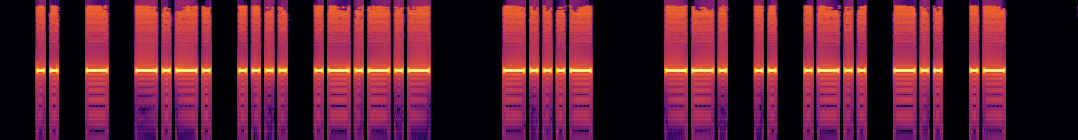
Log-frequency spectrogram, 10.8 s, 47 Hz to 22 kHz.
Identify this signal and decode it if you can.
Morse code, heard as a keyed tone, about 18 wpm, spaced as for 15 wpm, 1000 Hz. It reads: ITCH. <BT> GILDA
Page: New quotes every day in morse code at 15 Words per minute.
